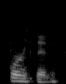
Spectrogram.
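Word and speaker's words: Berthoud: e r t h o u d it's pronounced birthd town of five 5,000 people pretty close to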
